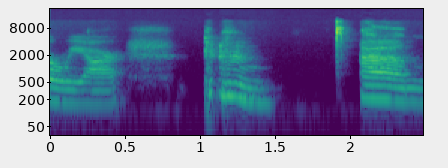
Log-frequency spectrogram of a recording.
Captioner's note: clears throat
